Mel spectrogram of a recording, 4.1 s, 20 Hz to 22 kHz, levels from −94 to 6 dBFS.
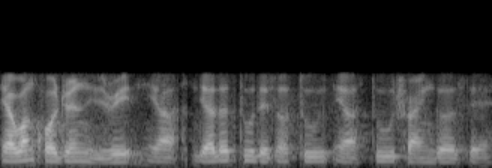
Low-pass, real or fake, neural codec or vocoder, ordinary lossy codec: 3.6 kHz; real; none; none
